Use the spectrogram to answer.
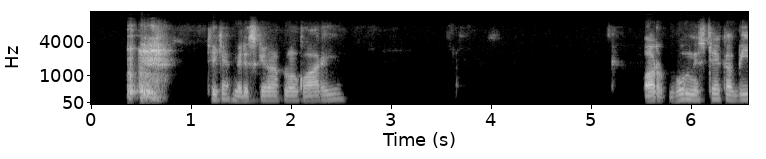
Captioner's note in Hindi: गला साफ़ करने की आवाज़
